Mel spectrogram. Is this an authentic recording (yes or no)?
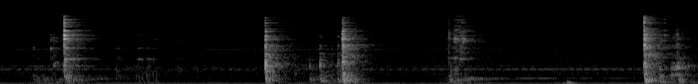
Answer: yes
